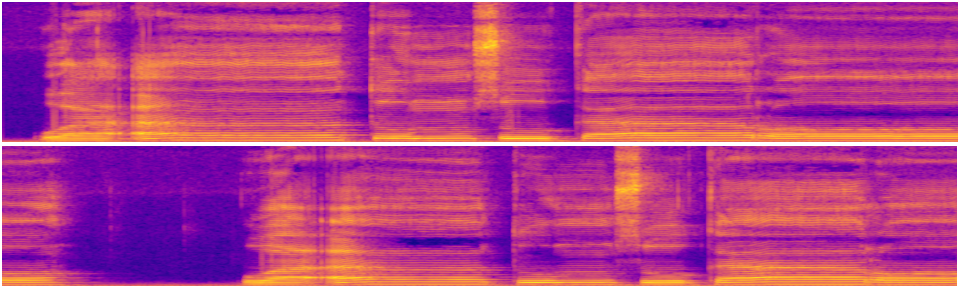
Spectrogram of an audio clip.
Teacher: Ada mim mati bertemu sa. Ini izhar syafawi, maka dua-duanya dibaca jelas dan tidak dengung.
